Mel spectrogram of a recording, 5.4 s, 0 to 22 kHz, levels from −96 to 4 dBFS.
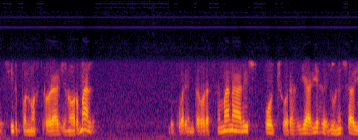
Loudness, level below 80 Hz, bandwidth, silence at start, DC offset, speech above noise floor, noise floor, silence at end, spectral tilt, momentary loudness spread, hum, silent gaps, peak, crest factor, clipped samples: -21 LUFS; -60 dBFS; 10.5 kHz; 0 s; under 0.1%; 34 dB; -55 dBFS; 0 s; -7.5 dB/octave; 8 LU; none; none; -4 dBFS; 16 dB; under 0.1%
